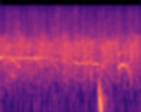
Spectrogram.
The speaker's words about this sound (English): Round of applause for all these people.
